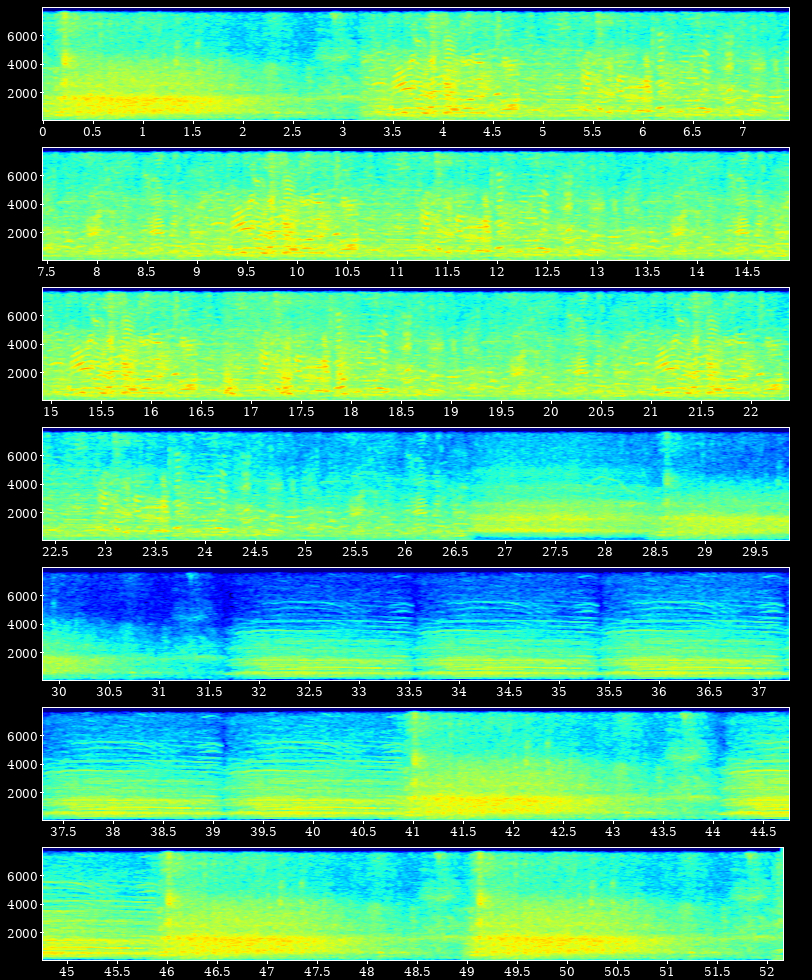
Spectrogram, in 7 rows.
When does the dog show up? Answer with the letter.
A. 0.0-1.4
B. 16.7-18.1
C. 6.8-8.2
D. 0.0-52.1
B.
